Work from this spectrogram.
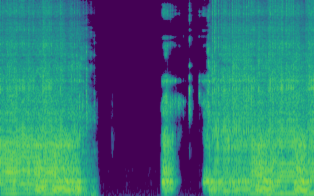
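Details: Echo string trimmer two-stroke powerhead that runs poorly, with the fuel cap loosened. The engine surges up and down unevenly, cuts out for a moment, then stumbles back. The carburetor fuel pump is not delivering fuel.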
